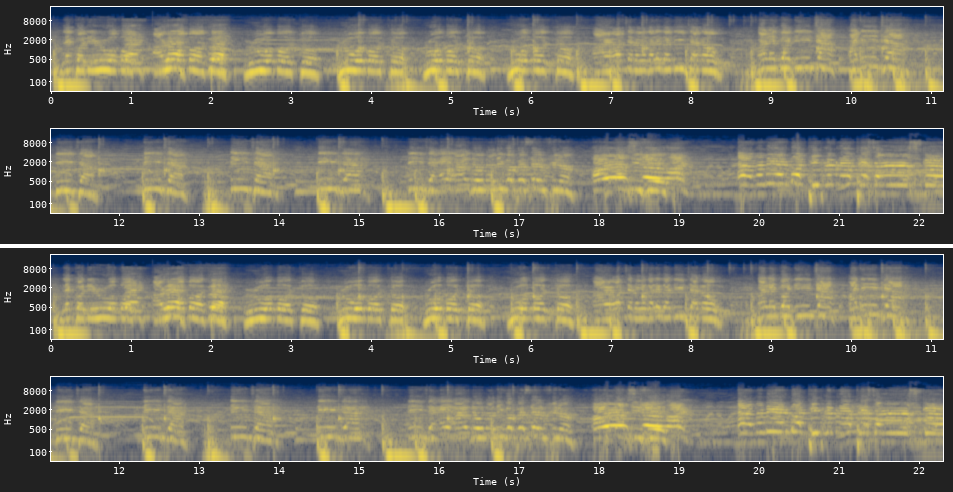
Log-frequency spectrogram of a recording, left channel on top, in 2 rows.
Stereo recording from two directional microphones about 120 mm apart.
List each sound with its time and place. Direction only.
0.1 s speech: 20° right (ahead or behind)
11.1 s music: 20° right (ahead or behind)
15.9 s a sound: 20° right (ahead or behind)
